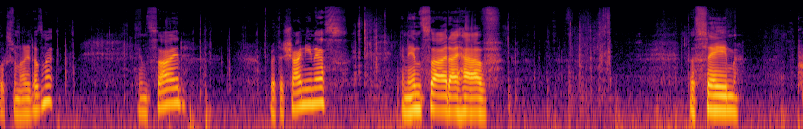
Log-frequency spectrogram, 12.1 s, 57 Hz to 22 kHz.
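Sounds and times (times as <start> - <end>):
card and paper scraping: 7.4 - 9.3.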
